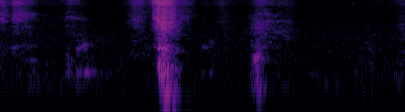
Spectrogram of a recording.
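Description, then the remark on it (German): A small young dog huffs and snorts while being picked up by its owner, with a couple of sharp breathy bursts and soft rustling of handling in between. No one speaks. “Ich nehme mal kurz meinen Hund hoch, der hat irgendein”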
